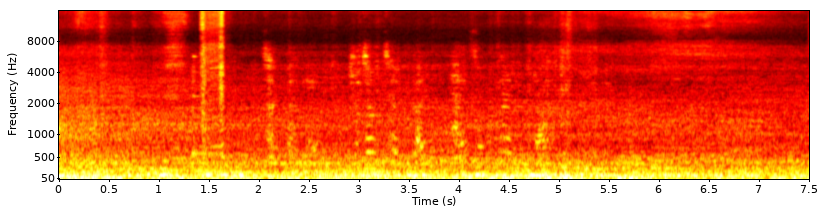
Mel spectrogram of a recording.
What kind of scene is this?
car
